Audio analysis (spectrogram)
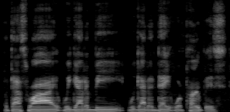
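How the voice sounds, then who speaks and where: Man, low voice, dry slightly distant mic, slangy dating commentary, animated. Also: normal speed, dry recording. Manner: animated, slangy, drops into a deep resonant voice at times. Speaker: commentator reacting to a clip.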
